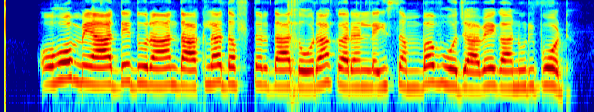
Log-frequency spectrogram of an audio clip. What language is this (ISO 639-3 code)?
pan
